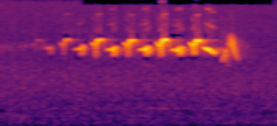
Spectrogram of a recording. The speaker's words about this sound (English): And that was a myrtle warbler.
